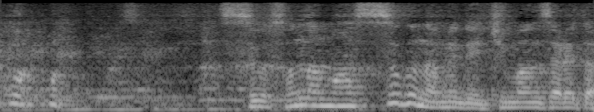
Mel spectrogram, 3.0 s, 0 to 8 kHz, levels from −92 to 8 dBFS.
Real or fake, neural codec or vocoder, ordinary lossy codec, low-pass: fake; codec, 16 kHz in and 24 kHz out, 1 kbps, XY-Tokenizer; none; 7.2 kHz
